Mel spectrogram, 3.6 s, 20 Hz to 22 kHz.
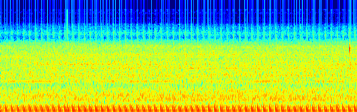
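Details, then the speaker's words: TVS Ntorq BS6 scooter just after cold kick start; auto choke holds idle a bit high with quick even single-cylinder putter, rpm drops automatically later; normal choke-raised idle. "Ntorq auto गला घोंटने की समस्या है, इसलिए RPM थोड़ा वहां और अधिक है। इस में इसमें ऑटो चोक है। आप कुछ समय बाद निकास आवाज सुनो, यह स्वचालित है। इसमें कमी आएगी।"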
